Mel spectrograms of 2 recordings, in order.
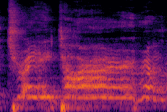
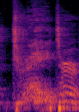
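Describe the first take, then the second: First: Drawn-out mock roar; hammed-up furious yell, stretched long; imitated soldier's scream. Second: Mock accusing call, held back in volume; first, shorter mock yell of an angry soldier; imitated soldier's scream. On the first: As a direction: bellow the accusation after someone fleeing. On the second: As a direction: call it after someone fleeing. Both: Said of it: "Russian soldier screaming in my back".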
